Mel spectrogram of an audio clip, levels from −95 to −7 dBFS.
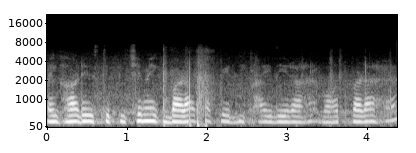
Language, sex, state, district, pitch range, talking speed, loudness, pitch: Hindi, female, Bihar, Bhagalpur, 200-215 Hz, 230 wpm, -17 LUFS, 210 Hz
